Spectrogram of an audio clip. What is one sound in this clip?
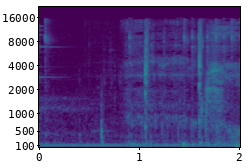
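A zombie groans.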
